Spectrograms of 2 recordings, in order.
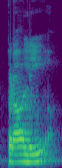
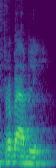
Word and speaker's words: probably: It is not probably or probably, it is probably. Haplology is the dropping of one of two identical syllables, such as the ob and the ab in this word, usually the result of fast speech.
